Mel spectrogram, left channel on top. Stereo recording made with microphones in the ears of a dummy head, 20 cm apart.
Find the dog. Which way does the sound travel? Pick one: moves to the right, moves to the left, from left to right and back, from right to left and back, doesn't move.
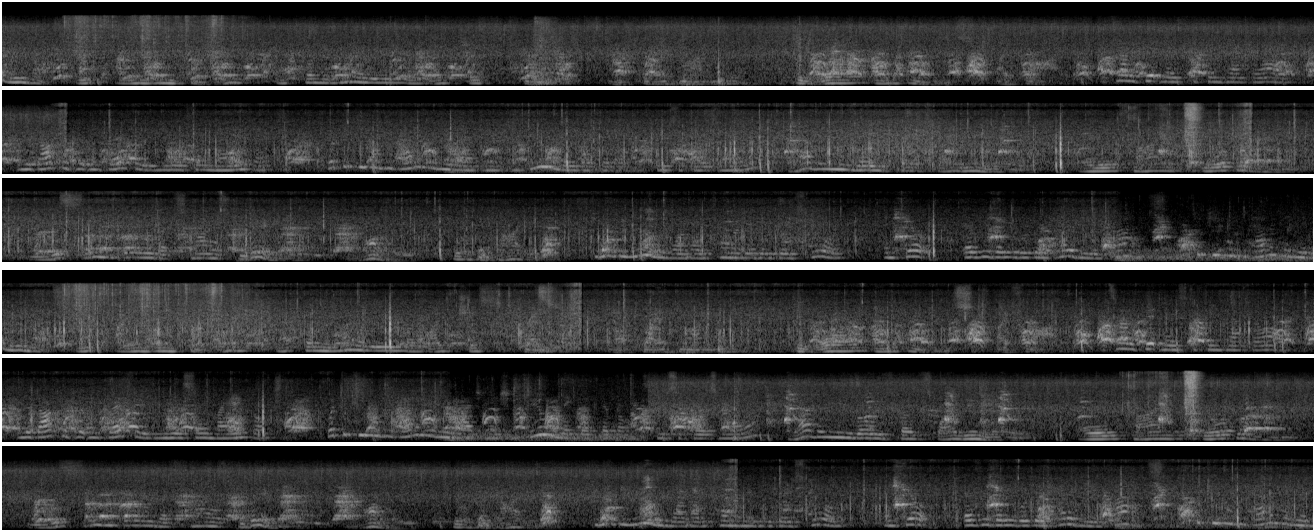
moves to the right.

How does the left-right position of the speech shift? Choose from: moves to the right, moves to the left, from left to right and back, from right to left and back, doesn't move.
from right to left and back.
